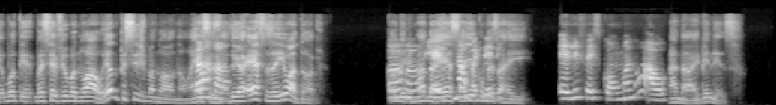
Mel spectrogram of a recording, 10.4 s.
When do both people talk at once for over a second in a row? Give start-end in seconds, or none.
5.2-6.9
